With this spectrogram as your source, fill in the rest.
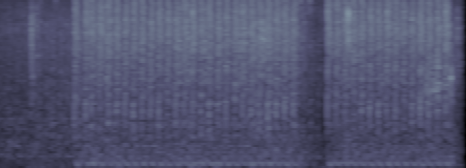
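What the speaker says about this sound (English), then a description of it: "Some shock rounds in the secondary there." Shock rounds from a secondary weapon in a video game fire in two rapid automatic bursts, loud and close, with a brief gap between them.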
